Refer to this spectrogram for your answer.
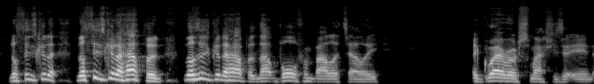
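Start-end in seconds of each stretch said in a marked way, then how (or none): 0.1-2.5 mock desperation creeping in, very high and raised. Retelling an uncle watching the play build: imitating a desperate voice. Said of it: "the desperation kind of getting in his voice".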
